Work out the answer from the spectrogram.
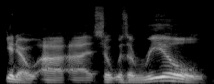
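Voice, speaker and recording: A man's voice: lowish voice, lively intonation, normal speed. A man being interviewed, telling stories casually in a rambling way and acting out imagined bits of dialogue. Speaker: podcast guest, screenwriter.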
